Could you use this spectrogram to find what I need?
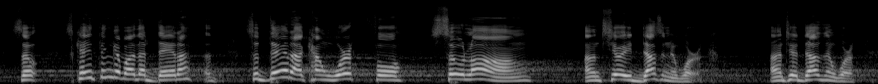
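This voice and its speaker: A high-pitched man with a Chinese accent, fairly slow pace, lively intonation, big swings in loudness and long, frequent pauses. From China. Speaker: education keynote speaker. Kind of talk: conference keynote speech. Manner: halting.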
